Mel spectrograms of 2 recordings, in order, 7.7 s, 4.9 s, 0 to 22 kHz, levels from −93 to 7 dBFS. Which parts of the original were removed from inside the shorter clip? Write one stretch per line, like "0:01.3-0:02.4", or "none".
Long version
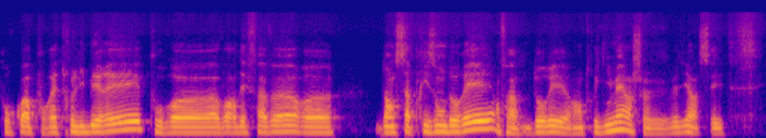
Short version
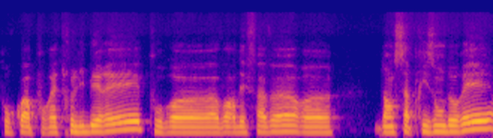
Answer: none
